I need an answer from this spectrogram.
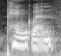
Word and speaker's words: penguin: Um, so think about wingwin. Penguin. Penguin.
